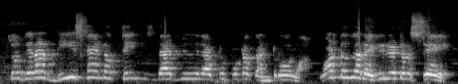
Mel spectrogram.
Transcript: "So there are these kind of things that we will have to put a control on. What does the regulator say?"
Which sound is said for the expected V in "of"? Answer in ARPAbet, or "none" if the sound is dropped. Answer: V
